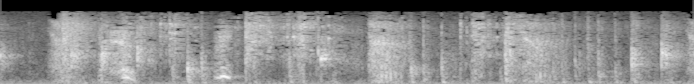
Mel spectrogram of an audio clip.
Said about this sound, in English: The antler of the moose is brittle. I will break the antlers of the dead one with my tomahawk.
